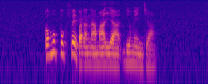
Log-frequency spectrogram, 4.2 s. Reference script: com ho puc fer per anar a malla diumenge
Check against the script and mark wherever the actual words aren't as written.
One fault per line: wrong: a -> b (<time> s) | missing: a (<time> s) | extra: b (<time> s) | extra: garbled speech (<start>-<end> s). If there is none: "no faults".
no faults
